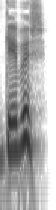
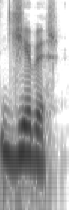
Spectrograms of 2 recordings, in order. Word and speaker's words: gibbet: So if you're like me, you know, fucking idiot, and you're going around and you're going around pronouncing gibbet as gibbet, well, stop it right now. It's gibbet.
